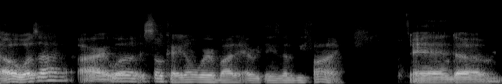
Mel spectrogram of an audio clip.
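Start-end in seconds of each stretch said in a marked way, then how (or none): 0.0-3.4 high, breezy and loud at first, settling down; hammed-up carefree denial; oblivious cheerfulness. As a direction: wave it off like nothing happened. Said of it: "And I was like".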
